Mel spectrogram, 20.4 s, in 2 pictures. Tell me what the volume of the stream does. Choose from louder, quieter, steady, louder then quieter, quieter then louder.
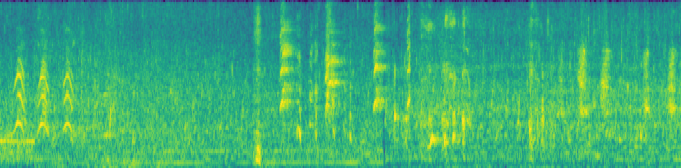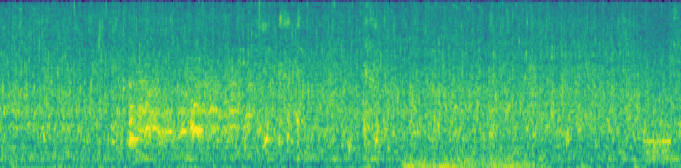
steady.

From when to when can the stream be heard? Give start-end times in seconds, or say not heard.
0.0-20.3.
